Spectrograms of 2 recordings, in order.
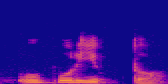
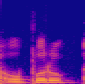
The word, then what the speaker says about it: উপরিউক্ত: এই শব্দটা হবে উপরি, উপরিউক্ত, উপরি উক্ত। মনে রাখবা উপরি প্লাস উক্ত, উপরিউক্ত। আমরা যে বলি না উপযুক্ত, হুম, বা উপরোক্ত, এগুলো উপরোক্ত গুণশব্দ না, এটা হচ্ছে উপরিউক্ত, উপরিউক্ত, উপরিউক্ত।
